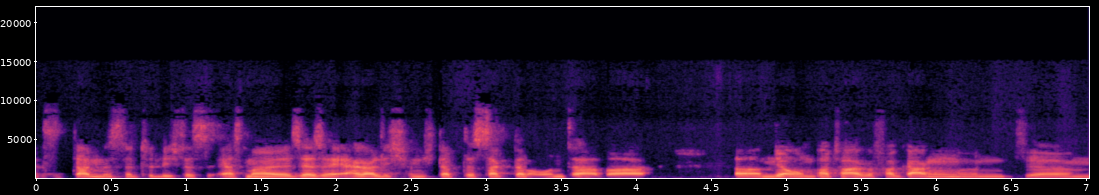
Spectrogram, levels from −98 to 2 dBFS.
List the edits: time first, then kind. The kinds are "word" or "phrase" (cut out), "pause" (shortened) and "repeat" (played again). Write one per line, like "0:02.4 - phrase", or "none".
0:03.3 - phrase
0:04.9 - phrase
